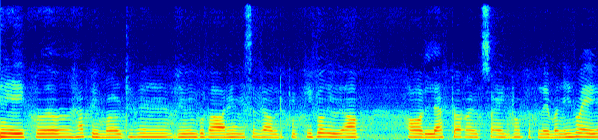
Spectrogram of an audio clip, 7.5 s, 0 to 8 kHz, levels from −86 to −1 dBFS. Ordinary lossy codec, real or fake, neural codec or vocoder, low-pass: none; fake; codec, 16 kHz, 1 kbps, FunCodec, trained on LibriTTS, 50 frames a second; none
